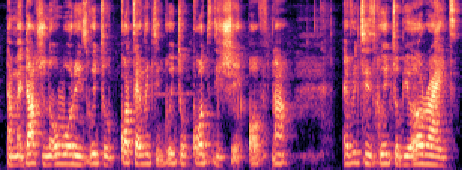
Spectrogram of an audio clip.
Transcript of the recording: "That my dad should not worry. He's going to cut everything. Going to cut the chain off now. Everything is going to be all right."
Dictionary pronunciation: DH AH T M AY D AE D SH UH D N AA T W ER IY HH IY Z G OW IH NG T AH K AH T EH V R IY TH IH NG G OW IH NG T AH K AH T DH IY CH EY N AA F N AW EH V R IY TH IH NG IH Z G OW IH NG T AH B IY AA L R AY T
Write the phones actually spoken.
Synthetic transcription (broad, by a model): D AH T M AY D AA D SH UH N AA W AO IY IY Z G OW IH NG T AH K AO T EH V R IY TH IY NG G OW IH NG T AH K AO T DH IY SH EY AA F N AW EH V R IY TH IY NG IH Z G OW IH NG T AH B IY AA L R AY T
